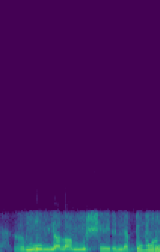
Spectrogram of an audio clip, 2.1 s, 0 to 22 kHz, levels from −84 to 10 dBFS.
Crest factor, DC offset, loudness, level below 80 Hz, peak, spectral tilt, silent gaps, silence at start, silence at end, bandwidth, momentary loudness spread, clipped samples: 14 dB; under 0.1%; -17 LUFS; -66 dBFS; -2 dBFS; -11 dB/octave; none; 0.2 s; 0 s; 3.7 kHz; 6 LU; under 0.1%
